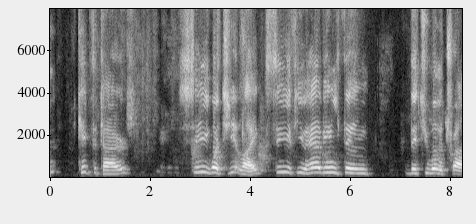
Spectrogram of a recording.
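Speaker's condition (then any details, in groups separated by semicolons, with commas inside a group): Cerebral palsy; uses wheelchair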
